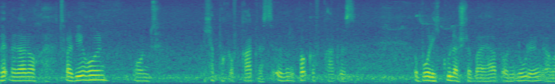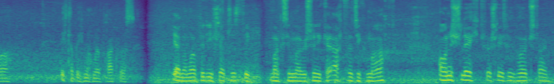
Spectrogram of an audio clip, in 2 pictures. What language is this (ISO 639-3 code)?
deu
